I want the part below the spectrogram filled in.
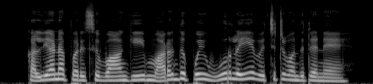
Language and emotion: Tamil, sad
